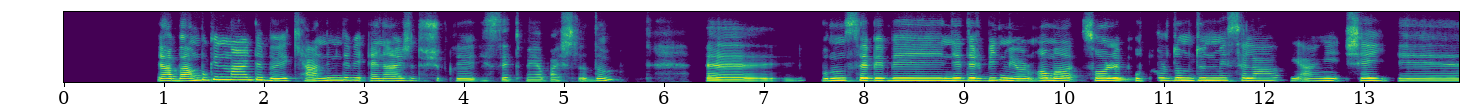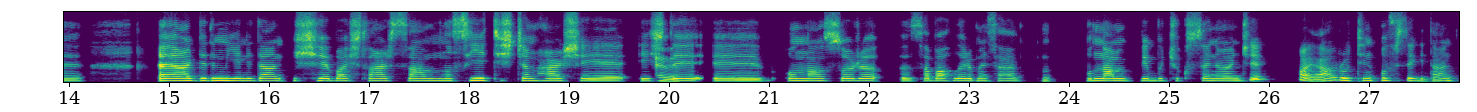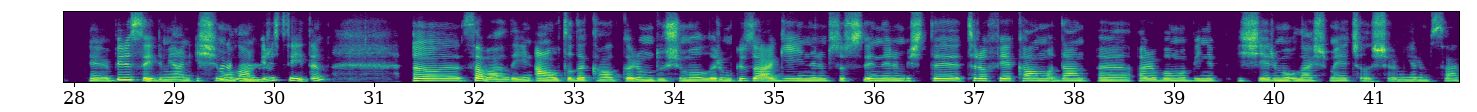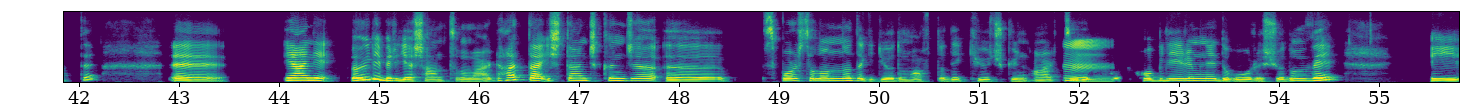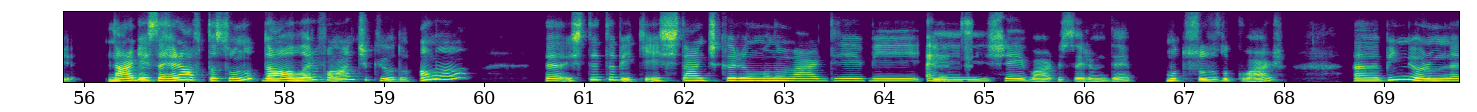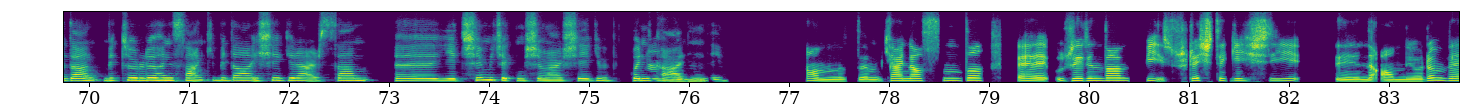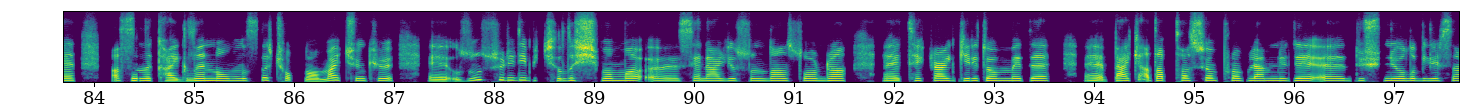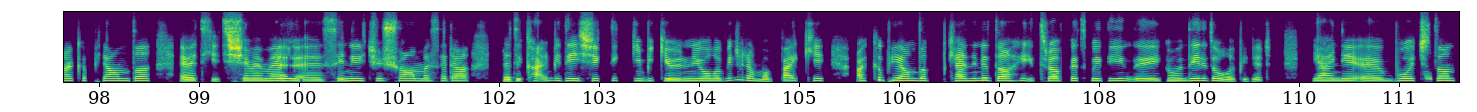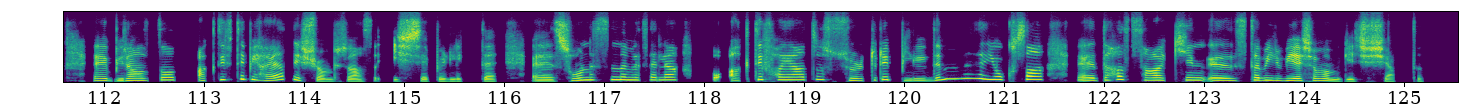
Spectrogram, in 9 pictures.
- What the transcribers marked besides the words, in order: tapping; other background noise; unintelligible speech
- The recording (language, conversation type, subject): Turkish, advice, Uzun süreli tükenmişlikten sonra işe dönme kaygınızı nasıl yaşıyorsunuz?
- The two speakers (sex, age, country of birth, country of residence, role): female, 25-29, Turkey, Poland, advisor; female, 50-54, Turkey, Spain, user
